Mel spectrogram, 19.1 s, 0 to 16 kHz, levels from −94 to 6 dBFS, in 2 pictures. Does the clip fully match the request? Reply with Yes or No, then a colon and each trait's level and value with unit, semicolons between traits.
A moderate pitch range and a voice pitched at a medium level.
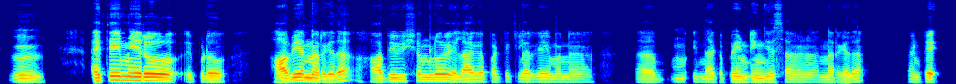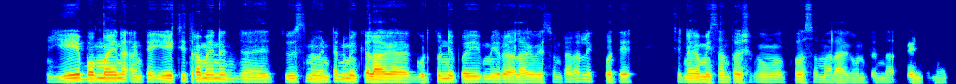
No: average, 3.4 semitones; low, 115 Hz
